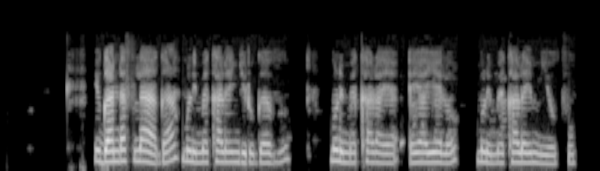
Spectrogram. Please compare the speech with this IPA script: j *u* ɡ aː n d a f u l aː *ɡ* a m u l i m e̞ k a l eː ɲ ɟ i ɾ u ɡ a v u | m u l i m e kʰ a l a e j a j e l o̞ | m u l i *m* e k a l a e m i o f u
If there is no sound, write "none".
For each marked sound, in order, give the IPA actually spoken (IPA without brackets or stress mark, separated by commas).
u, ɡ, m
